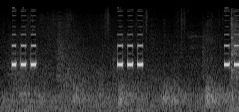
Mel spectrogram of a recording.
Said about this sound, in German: Obwohl das Piepen schon relativ laut ist.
